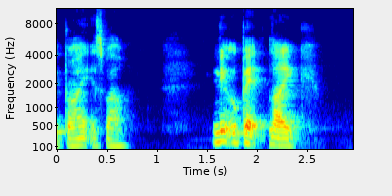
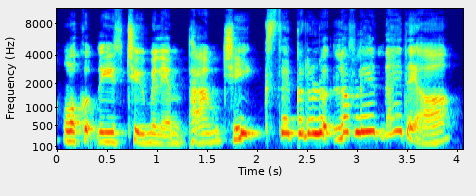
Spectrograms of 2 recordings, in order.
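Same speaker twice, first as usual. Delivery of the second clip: giddy excitement; 9 semitones higher, 7 dB louder than usual. Pretend. Admiring his future Botox cheeks, gushing much higher. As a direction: gush over them like a diva.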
